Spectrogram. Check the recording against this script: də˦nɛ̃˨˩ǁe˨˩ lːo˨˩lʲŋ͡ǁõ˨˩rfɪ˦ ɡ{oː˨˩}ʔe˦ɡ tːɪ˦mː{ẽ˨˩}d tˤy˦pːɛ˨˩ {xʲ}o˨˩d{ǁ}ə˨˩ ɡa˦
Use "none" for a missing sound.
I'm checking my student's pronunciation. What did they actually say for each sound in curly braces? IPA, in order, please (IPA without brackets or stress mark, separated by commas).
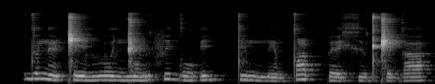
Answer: o˨˩, ẽ˨˩, xʲ, ǁ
